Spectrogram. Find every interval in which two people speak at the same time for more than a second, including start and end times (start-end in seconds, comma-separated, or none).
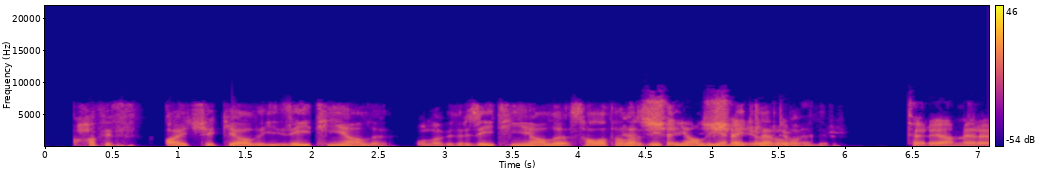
4.3-5.8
